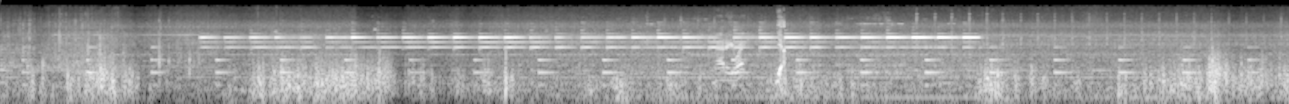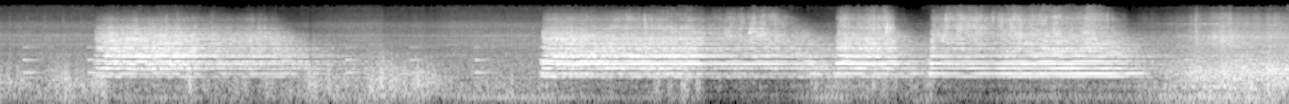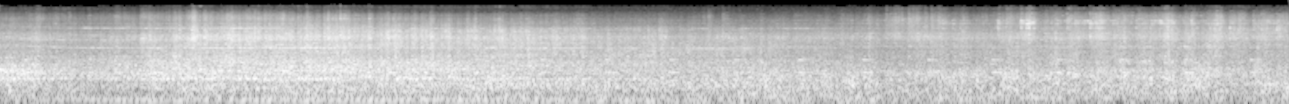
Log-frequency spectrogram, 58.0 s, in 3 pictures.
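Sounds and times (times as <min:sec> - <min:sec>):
train wheels clickety-clack: 0:00.0 - 0:23.5, 0:36.9 - 0:58.0
locomotive horn chord blasts: 0:20.7 - 0:24.9, 0:27.4 - 0:37.4.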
